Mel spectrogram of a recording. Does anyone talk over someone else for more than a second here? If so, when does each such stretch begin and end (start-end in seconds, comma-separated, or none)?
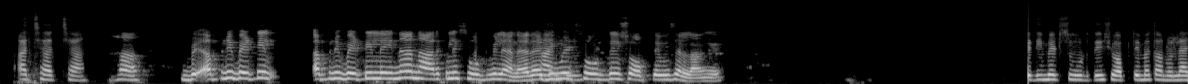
none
